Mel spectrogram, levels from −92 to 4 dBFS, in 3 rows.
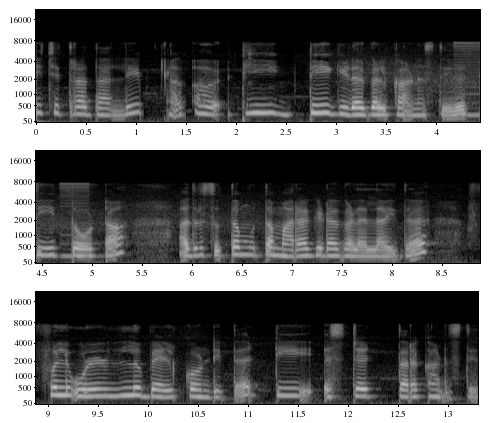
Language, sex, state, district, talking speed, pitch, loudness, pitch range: Kannada, female, Karnataka, Mysore, 100 wpm, 225 Hz, -33 LUFS, 205-245 Hz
